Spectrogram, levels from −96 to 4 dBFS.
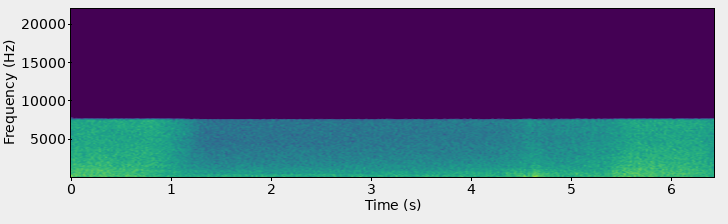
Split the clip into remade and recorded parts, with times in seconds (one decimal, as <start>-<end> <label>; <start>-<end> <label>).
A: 0.0-6.4 recorded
